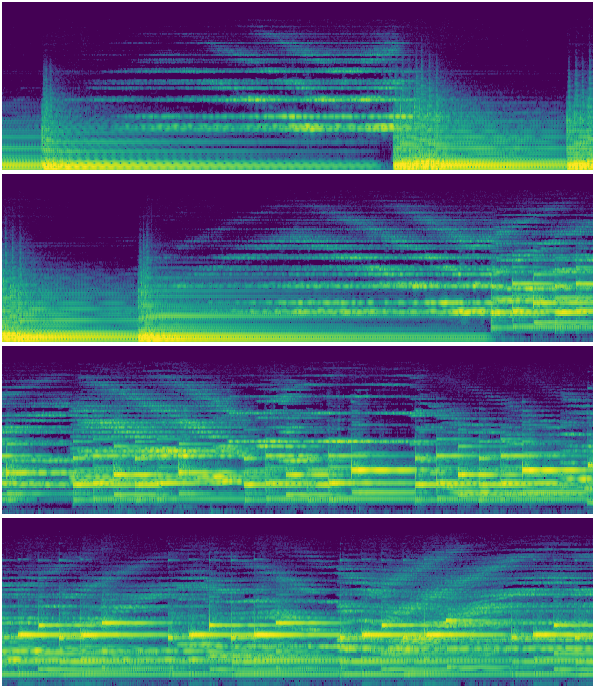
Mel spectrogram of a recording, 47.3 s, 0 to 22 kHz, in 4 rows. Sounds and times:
Music: 0.0s - 47.2s.

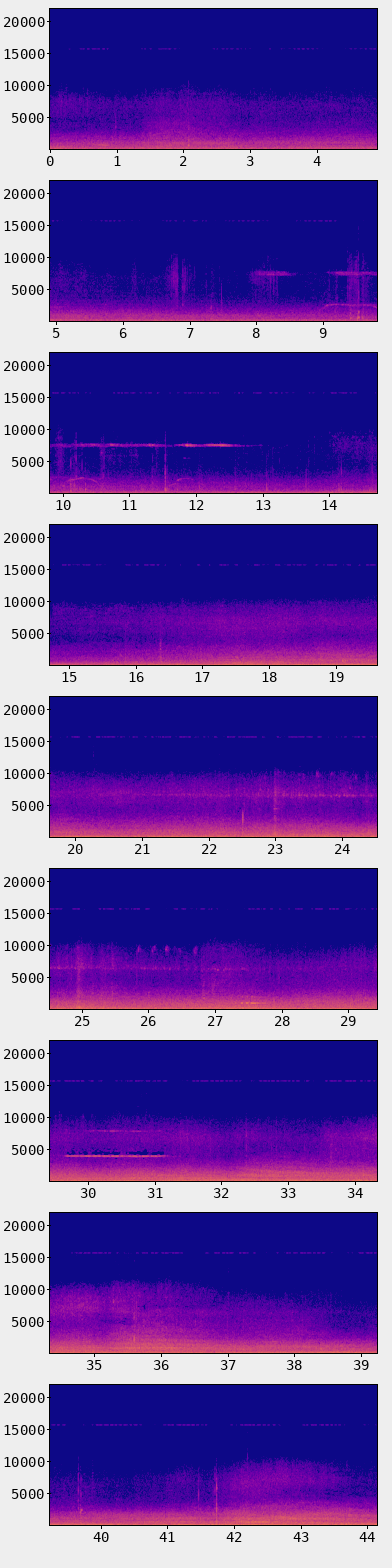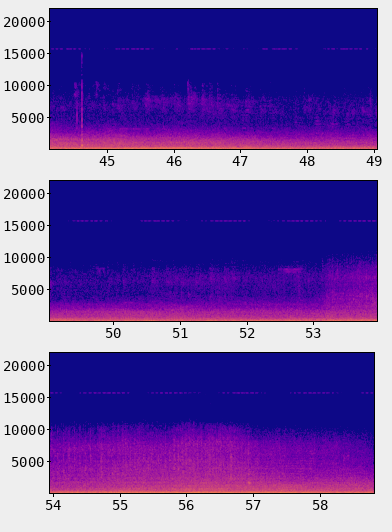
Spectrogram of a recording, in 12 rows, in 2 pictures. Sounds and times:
Car: 0.0s - 58.8s.

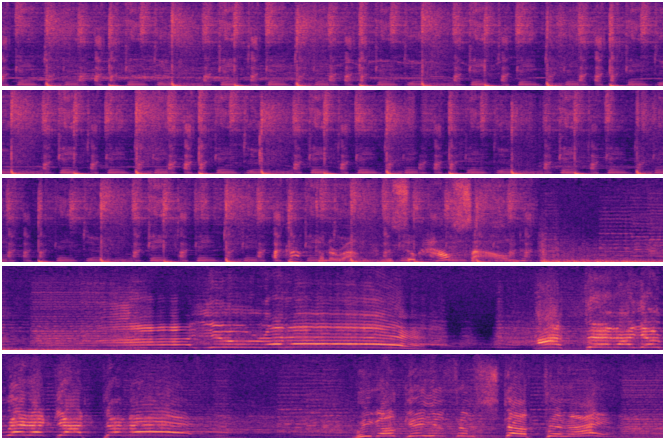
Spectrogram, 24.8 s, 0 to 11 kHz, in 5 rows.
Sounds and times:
House music: 0.0s - 14.0s
Speech: 12.1s - 13.9s, 22.4s - 24.4s.

